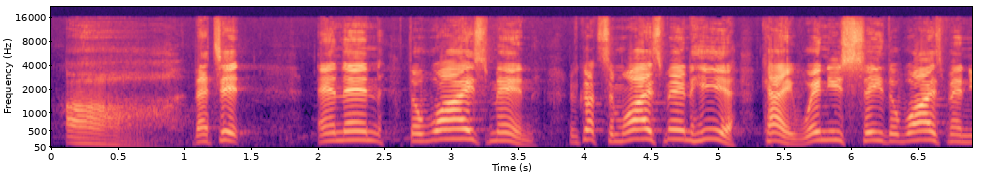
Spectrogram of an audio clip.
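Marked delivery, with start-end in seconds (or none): 0.1-0.9 low soft falling oh; a soft doting oh; aww for the baby. Shown as a demonstration. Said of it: "One, two, three".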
